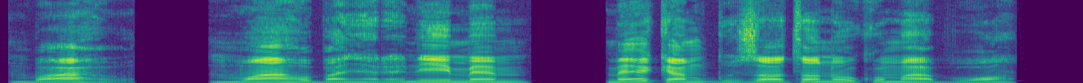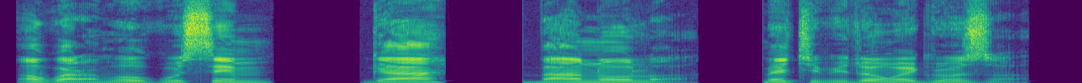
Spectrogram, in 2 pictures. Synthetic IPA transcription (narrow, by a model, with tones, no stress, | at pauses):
m̩˨bʊ˨a˦ɦʊ̰˨ | m̩˨mʊ˦a˦ɦʊ˨ba˨ɲe˨ɾe˨ni˦me˦m̩˦ | me˦ka˨m̩˦ɡʊ˨zɔ˦tɔ˦nʊ˦kʷʊ˦m̩˦a˨bʊ˨ɔ˦ | ɔ˦ɡʷa˨ɾa̰˨m̩˨o˦kʷu˦si˦m̩˦ | ɡa˦ | ba˨˦nʊ˦lɔ̰˨ | me˦t͡ʃi˨bi˨do˦ŋʷe˦ɡʊ˦zɔ̰˨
